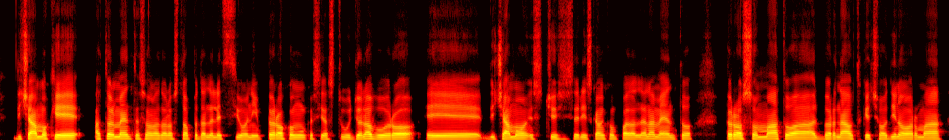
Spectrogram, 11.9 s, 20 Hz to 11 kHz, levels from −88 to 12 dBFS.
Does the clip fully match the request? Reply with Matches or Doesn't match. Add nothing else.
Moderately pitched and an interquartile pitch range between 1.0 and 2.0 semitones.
Matches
